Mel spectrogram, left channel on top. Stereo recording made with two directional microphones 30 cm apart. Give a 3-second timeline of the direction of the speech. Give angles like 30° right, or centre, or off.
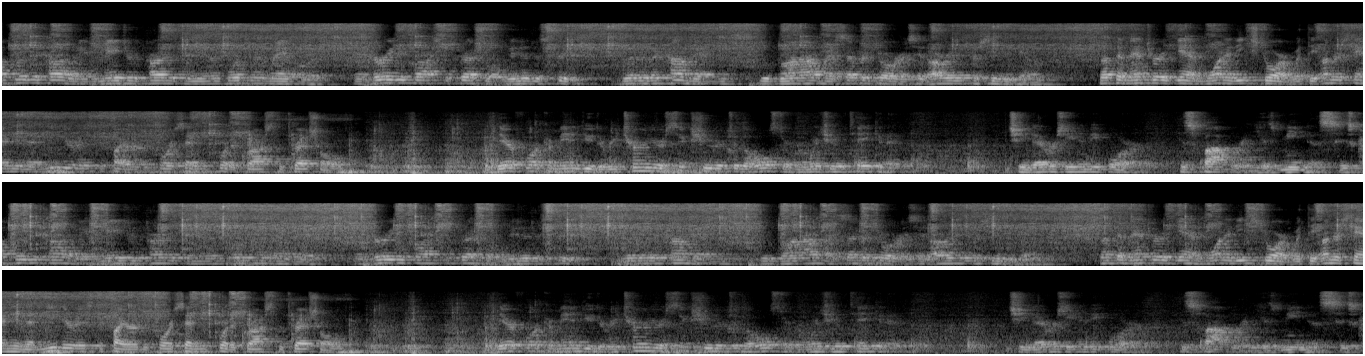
50° left, 50° left, 50° left, 40° left, 20° right, 20° right, 30° left, 40° left, 50° left.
